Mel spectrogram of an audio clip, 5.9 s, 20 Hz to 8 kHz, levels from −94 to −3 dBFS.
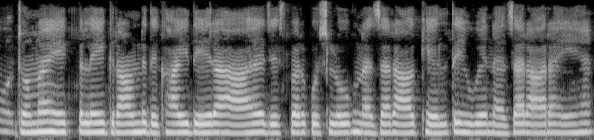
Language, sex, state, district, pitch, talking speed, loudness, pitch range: Hindi, female, Bihar, Purnia, 185 Hz, 210 wpm, -21 LUFS, 185-195 Hz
